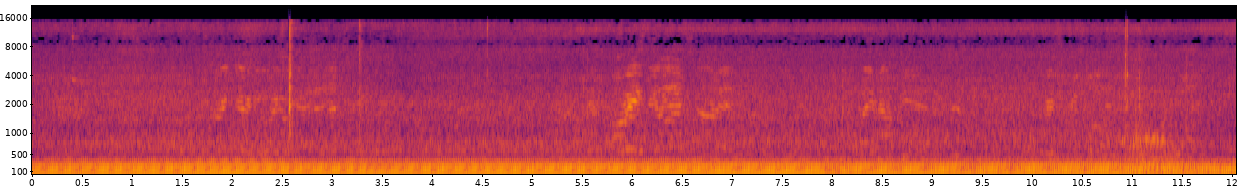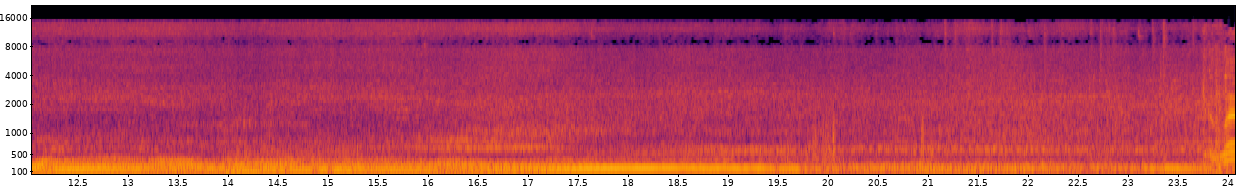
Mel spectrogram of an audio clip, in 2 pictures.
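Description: A Dodge Demon and a Lamborghini Murcielago LP640 idle with a deep, loud rumble that rises into short revs about halfway through, with people talking over the engines.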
